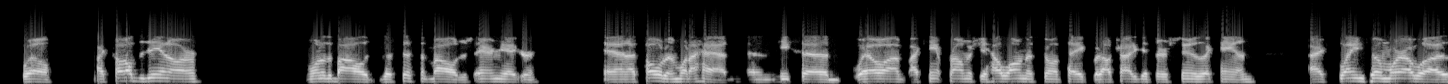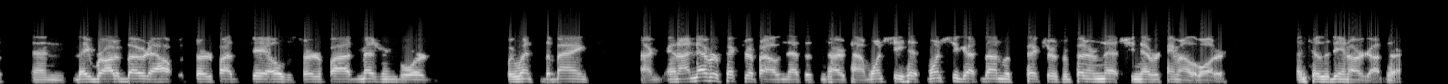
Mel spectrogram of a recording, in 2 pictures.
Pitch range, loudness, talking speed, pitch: 120-135 Hz, -14 LUFS, 235 wpm, 125 Hz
